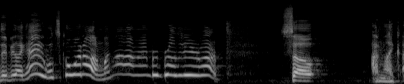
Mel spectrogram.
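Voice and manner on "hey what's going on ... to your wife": much higher, fast cartoonish voice; squeaky rushed voice; silly high voices. Parents and himself voiced.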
